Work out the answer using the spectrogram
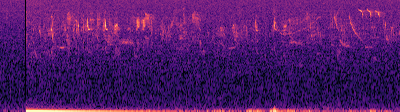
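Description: Small birds twittering: many short, quick high chirps and little gliding notes, cutting in suddenly about half a second in, loud at first and then fading to a steady background chatter.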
